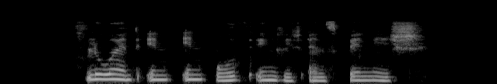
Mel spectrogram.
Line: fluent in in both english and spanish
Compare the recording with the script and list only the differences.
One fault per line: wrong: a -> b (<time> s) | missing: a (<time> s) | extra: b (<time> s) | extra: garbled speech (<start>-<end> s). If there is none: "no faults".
no faults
